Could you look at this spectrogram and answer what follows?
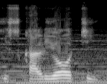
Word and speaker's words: Iskariot: Eh neno hili limetokana na neno la kiibrania ambalo lilikuwa linatamkwa iskariot kama unavyoliona hapo kwenye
